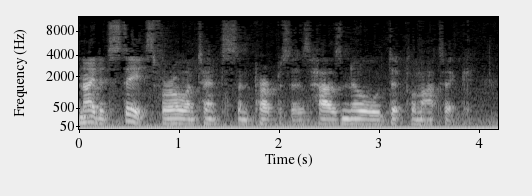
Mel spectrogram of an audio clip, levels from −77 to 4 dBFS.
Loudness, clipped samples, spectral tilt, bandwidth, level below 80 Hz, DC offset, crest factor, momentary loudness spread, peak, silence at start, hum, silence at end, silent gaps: -18 LUFS; under 0.1%; -6.5 dB/octave; 11.5 kHz; -34 dBFS; 8%; 16 dB; 11 LU; 0 dBFS; 0 s; none; 0 s; none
